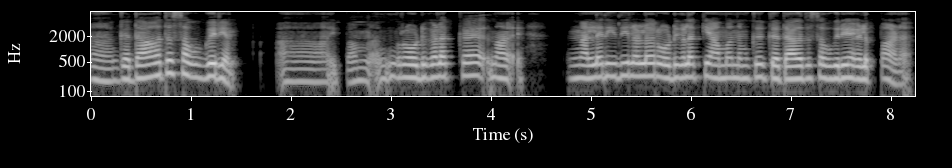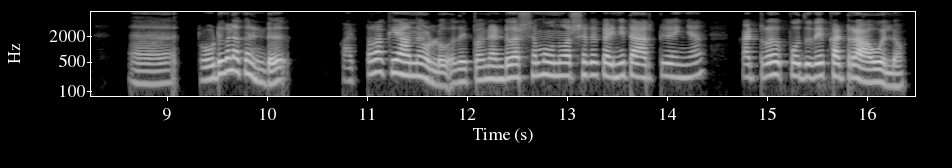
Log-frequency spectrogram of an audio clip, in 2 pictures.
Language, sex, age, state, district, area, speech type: Malayalam, female, 18-30, Kerala, Kozhikode, urban, spontaneous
